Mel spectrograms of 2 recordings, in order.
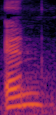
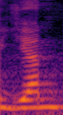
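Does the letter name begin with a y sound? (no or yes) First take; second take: no; yes. First: It begins directly with the vowel sound. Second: It begins with a y glide before the vowel.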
